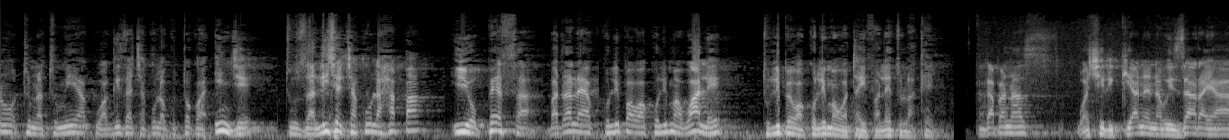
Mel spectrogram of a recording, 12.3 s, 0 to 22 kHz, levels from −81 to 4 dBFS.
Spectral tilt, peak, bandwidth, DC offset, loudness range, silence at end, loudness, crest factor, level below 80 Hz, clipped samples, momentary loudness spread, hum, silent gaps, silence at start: -5 dB/octave; -4 dBFS; 15.5 kHz; under 0.1%; 3 LU; 0 s; -22 LUFS; 18 dB; -46 dBFS; under 0.1%; 12 LU; none; none; 0 s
